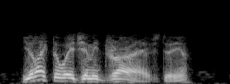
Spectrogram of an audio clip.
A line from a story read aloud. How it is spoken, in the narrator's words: Will looked at Arnie for a moment and then sighed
